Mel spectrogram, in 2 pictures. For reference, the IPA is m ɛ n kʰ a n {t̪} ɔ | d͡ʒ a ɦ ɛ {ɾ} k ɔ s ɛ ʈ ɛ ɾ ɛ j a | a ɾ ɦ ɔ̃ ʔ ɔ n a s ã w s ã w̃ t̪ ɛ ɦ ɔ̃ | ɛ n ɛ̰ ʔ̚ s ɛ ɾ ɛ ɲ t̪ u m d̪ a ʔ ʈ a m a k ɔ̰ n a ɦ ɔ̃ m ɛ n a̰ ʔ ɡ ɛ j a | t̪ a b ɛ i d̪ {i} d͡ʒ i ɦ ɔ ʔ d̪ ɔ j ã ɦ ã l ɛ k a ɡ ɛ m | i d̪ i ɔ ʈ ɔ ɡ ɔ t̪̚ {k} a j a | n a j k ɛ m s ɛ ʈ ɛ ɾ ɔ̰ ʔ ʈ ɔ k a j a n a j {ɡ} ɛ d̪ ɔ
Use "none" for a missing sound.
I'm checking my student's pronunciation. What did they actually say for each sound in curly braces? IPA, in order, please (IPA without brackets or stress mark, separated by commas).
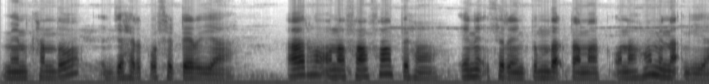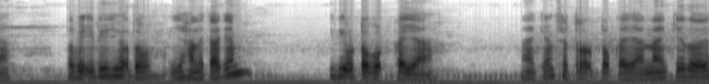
d̪, ɾ, i, k, k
